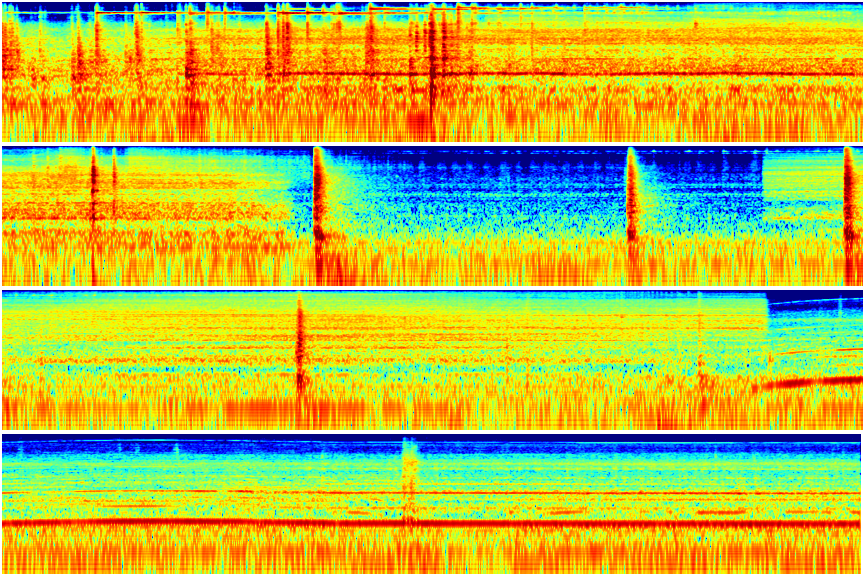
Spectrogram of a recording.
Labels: is this sound coming from a car?
no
